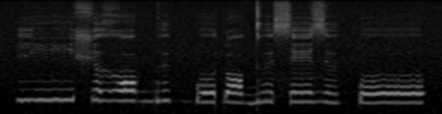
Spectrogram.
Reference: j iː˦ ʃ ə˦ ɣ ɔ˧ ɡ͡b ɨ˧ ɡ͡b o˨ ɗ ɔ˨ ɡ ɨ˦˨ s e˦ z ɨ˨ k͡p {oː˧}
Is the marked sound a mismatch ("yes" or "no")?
no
